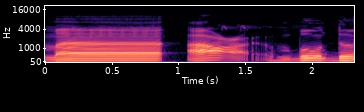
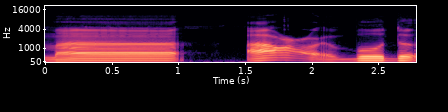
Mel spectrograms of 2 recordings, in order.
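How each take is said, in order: Both takes have the same delivery.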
